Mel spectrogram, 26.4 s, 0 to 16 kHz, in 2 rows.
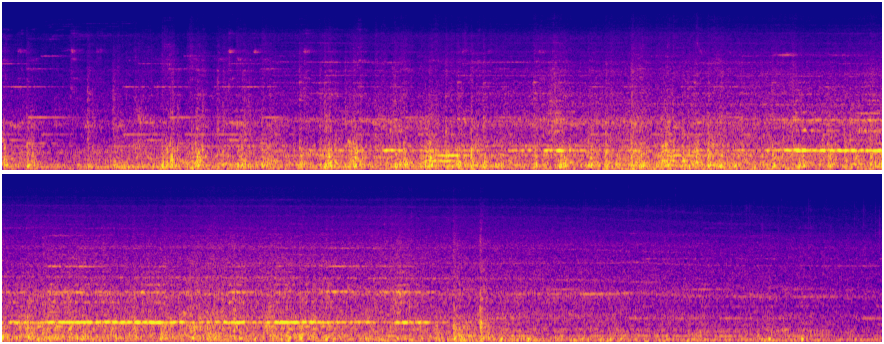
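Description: JNR 381-series electric train running past along the platform, a loud rumble and clatter of its wheels with a steady high squeal held for many seconds through the middle. The sound eases off over the last few seconds as the train draws away.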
